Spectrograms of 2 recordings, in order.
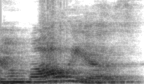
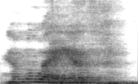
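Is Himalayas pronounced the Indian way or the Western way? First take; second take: Indian; Western. First: The word gets its Indian pronunciation. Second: The word gets its usual Western pronunciation.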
